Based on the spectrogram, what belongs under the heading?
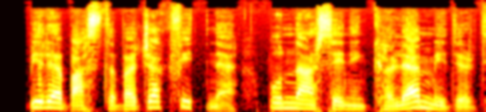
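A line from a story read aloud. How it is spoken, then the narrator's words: Shouted. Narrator (Turkish): diye bağırdı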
